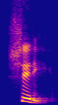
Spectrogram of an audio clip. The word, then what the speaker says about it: shitty: And shit is longer and louder. Shitty.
